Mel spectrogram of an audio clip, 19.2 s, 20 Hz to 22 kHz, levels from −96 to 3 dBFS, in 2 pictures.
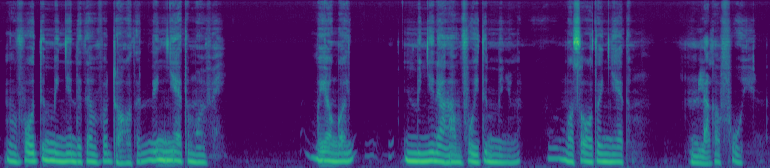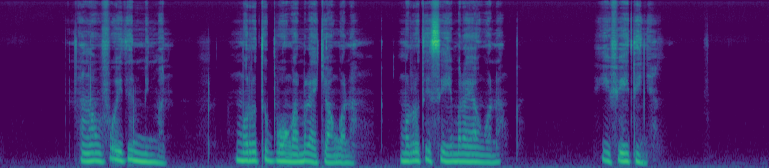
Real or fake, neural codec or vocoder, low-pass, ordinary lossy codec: fake; vocoder, 48 kHz, 128 mel bands, Vocos; none; none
